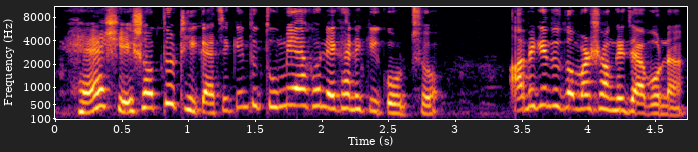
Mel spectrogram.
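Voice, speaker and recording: A woman's voice: very high voice, expressive, fast talker. A woman playing a confident, teasing young newlywed wife in a cartoon drama, with emphatic questioning. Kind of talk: animated cartoon drama dialogue.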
